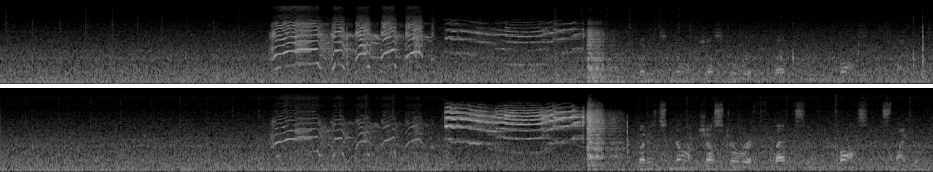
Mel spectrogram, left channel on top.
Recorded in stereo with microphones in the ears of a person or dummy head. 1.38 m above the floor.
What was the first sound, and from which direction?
Laughter, 30° left (ahead or behind).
